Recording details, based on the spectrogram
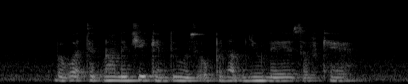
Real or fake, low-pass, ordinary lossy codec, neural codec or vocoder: real; 7.2 kHz; none; none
